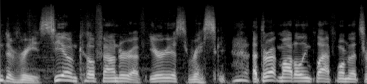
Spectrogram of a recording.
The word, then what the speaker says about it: IriusRisk: IriusRisk.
